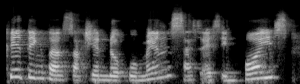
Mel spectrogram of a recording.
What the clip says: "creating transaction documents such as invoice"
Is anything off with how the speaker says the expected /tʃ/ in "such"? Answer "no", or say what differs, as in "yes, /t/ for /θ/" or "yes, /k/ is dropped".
yes, /s/ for /tʃ/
